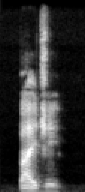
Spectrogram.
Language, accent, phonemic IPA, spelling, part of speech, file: English, US, /ˈbaɪd͡ʒi/, baiji, noun, En-us-baiji.ogg
- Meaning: 1. A freshwater dolphin (†Lipotes vexillifer), only found in the Yangtze River, and declared functionally extinct in 2006 2. Alternative form of bai ji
